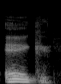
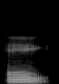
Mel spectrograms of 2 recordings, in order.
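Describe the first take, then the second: First: The final g sound is pronounced. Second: The final g sound is dropped.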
